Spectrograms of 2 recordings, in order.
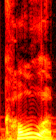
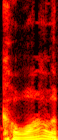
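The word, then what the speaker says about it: Kola: be moving on to the koala or cola peninsula all this time i've been pronouncing it koala peninsula so hopefully we'll move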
